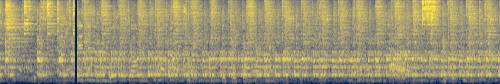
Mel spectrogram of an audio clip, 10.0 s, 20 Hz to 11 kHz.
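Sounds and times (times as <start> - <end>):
drum strokes: 0.0 - 10.0.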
